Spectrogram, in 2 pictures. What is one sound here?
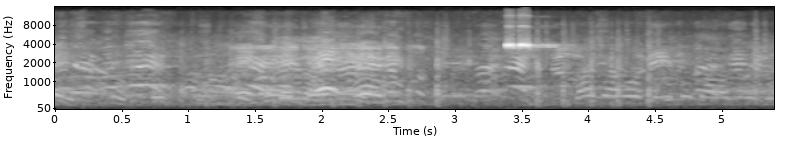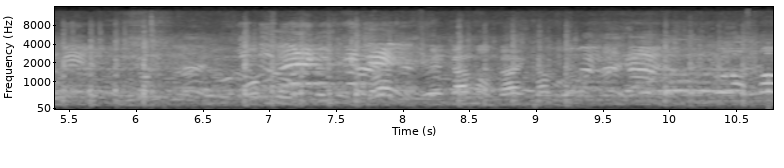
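Men shout and call to one another outdoors.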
